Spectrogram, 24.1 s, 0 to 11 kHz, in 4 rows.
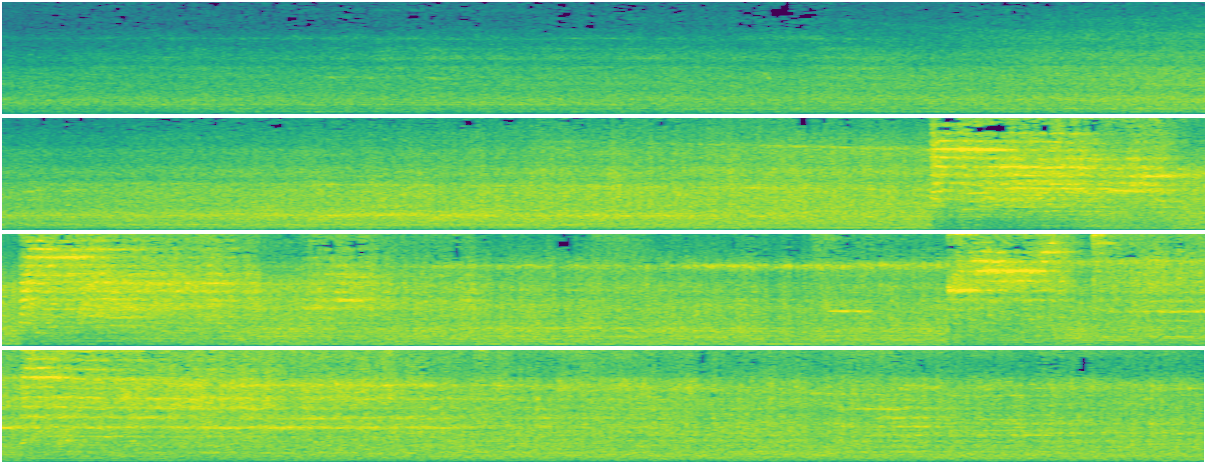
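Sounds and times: diesel locomotive engines: 0.0 - 24.0
steel wheels squealing on rails: 7.6 - 24.0.

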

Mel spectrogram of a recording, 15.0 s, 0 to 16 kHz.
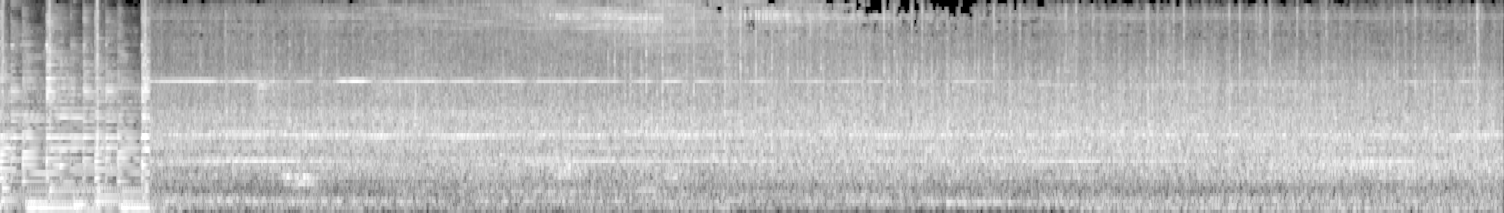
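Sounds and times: faint steady whine: 1.5 - 11.2
model train rolling rumble: 1.5 - 15.0.

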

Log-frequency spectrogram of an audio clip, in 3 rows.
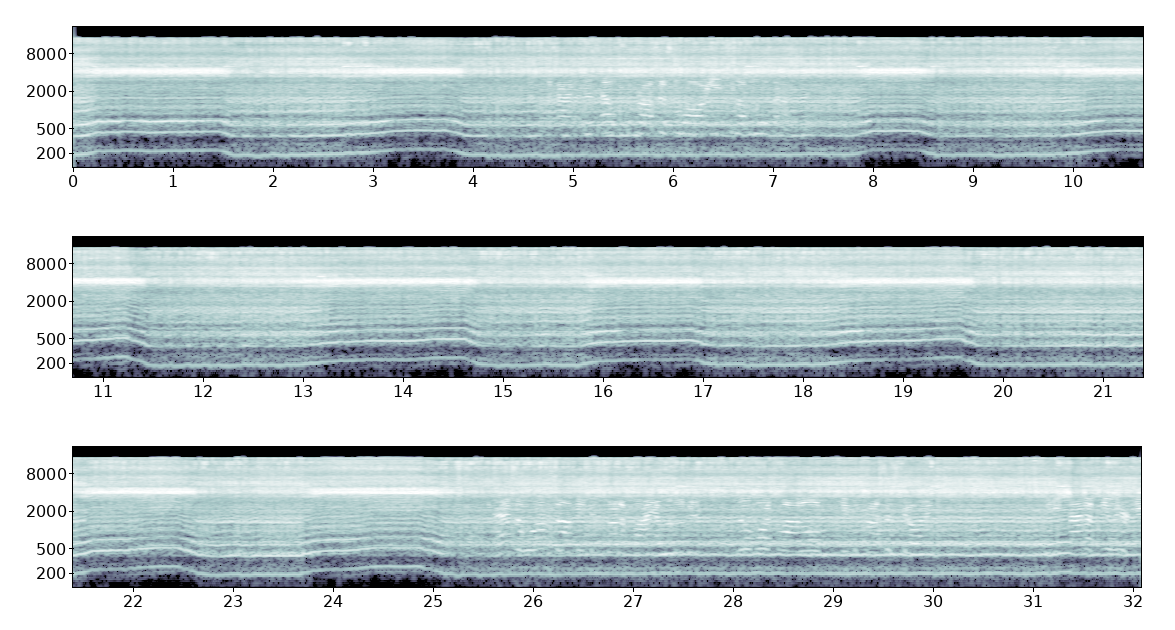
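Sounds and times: model engine idling with throttle blips: 0.0 - 32.0.

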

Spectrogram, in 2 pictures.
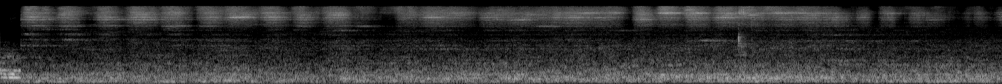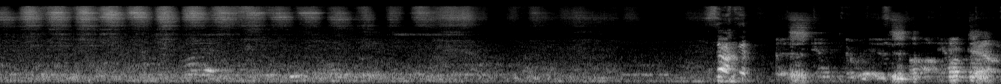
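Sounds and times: vacuum train rushing hiss: 0.2 - 16.2.

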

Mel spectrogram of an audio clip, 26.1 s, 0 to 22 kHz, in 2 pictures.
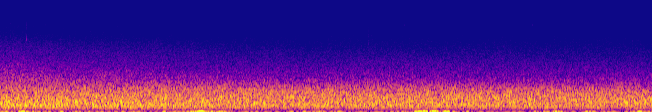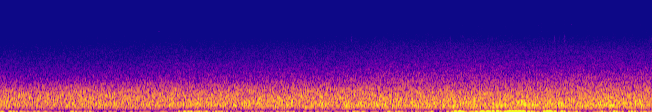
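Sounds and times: rushing wind: 0.0 - 26.0.

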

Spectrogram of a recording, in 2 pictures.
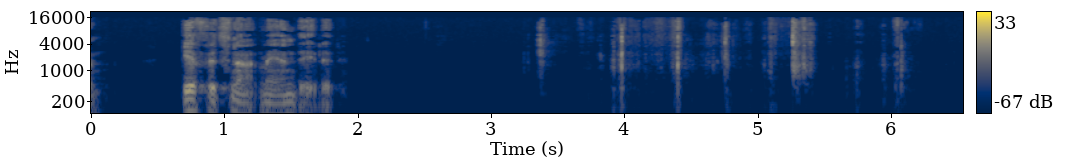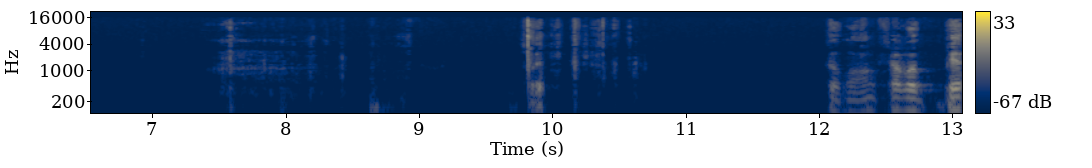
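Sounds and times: papers rustling: 3.3 - 6.3, 9.8 - 10.8.

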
